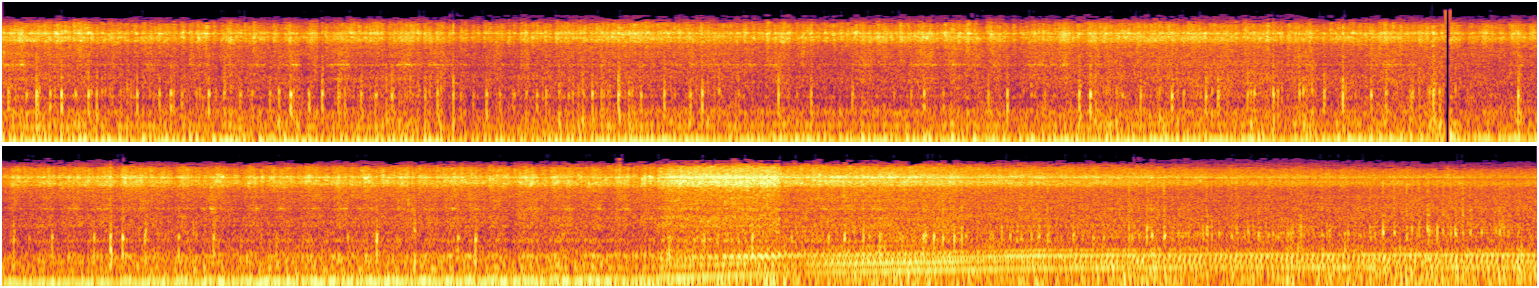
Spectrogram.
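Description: A race car engine roars loudly up close, rising in pitch as it accelerates out of a turn.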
